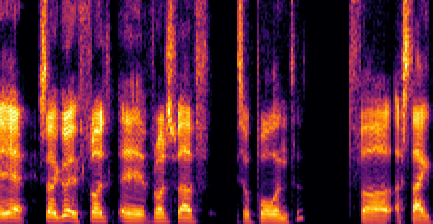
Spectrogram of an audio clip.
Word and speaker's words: Wrocław: is W, like it's, I can't remember how it's spelt, but I always say Wrocław, but all the guys are calling it like Walkfro or something like that. And I'm like, no, it's Wrocław.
